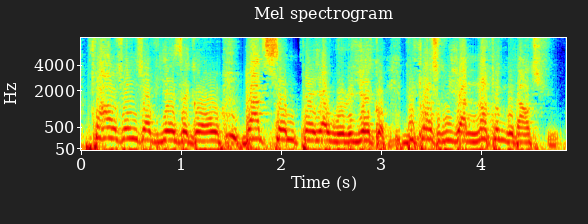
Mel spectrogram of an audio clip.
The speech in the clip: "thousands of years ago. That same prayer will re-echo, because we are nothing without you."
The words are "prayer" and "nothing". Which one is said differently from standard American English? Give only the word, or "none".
prayer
